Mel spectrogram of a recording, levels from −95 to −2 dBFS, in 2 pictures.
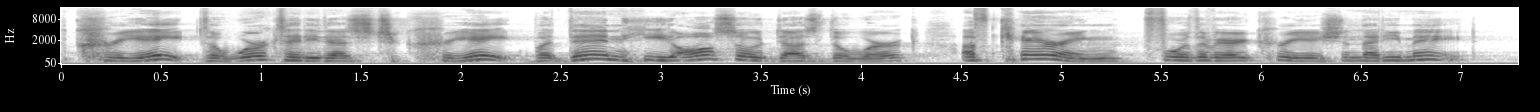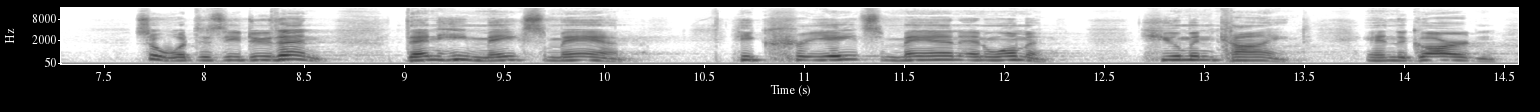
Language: English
